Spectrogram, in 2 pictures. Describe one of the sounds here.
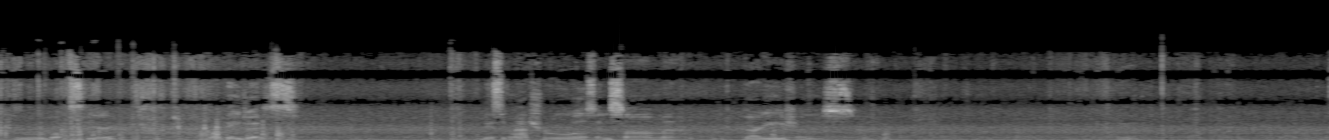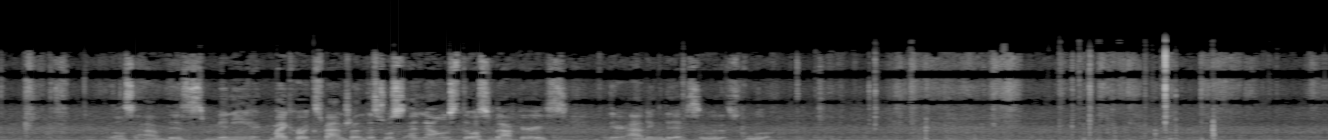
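Paper rustles and crinkles as a booklet is handled and its pages are turned.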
